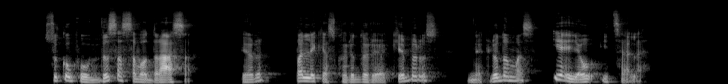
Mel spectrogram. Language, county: Lithuanian, Kaunas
